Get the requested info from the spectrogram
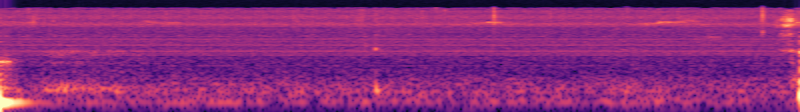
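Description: Near silence: quiet room tone, with a couple of faint ticks about two seconds in from small paper bunting pieces being handled and pressed onto a card.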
